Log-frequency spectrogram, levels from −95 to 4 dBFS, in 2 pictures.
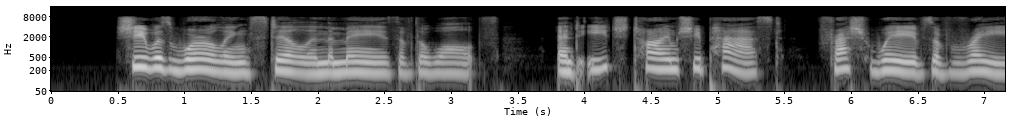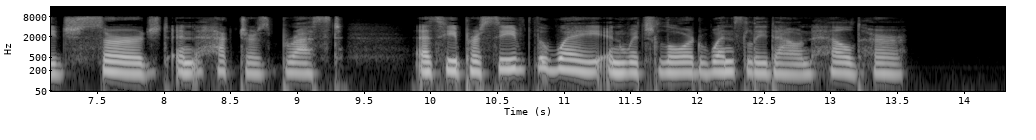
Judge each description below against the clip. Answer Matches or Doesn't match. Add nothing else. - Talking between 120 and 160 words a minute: Matches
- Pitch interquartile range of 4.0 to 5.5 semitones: Doesn't match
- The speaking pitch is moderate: Matches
